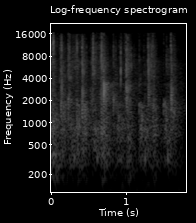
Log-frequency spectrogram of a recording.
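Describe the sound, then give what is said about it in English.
A church audience clapping their hands in praise to the Lord, a dense, steady patter of many overlapping claps at a moderate level with no voices on top. “Come on, let's give the Lord another hand clap of praise.”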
